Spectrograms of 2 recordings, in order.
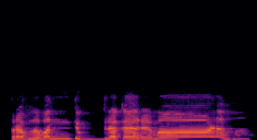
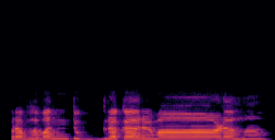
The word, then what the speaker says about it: प्रभवन्त्युग्रकर्माणः: ध पूरा, य पूरा, और विसर्ग, विसर्ग का उच्चारण ह। एतान दृष्टिम वष्टभ्य नष्टात्मानोऽल्पबुद्धयः। उसके बाद आ गया जी, प्रभवन्त्युग्रकर्माणः, प्रभवन्त्युग्रकर्माणः, प्रभवन्त्युग्रकर्माणः, प्रभवन्त्युग्रकर्माणः।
